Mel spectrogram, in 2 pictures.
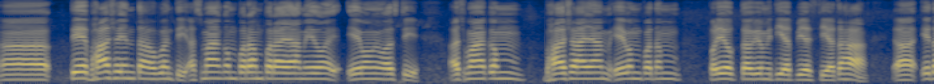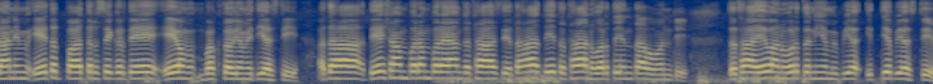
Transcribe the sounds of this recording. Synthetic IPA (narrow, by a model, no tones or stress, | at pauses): t̪eːbʱaːʃɐjɐnt̪ɐɐbʱɐʋɐnt̪iɐsmaːkɐmpɐɾɐmpɐɾaːjaːmeːɐeːʋɐmɐst̪i | ɐsmaːkɐm | bʱaːʃaːjaːmeːʋɐmpɐd̪ɐm | pɾɐjoːk̚t̪ɐʋjɐmit̪ijɐpjɐst̪ʰiɐt̪ɐɦɐ | ed̪aːnimeːt̪ɐt̪̚paːt̪ɾɐsikɾɪt̪eːeːʋɐmbʱɐkt̪ɐʋjɐmit̪iɐst̪i | ɐ̰t̪ɐɦɐ̆t̪eːʃaːmpɐɾɐmpɐɾaːjaːmt̪ɐt̪ʰaːɐst̪iɐt̪ɐɦɐ̆t̪eːt̪ɐt̪ʰaːɐnuʋɐɾt̪ɐjɐnt̪ɐbʱɐʋɐnt̪it̪ɐt̪ʰaːeːʋɐɐnuʋɐɾt̪ɐnijɐmipɐit̪jɐpjɐst̪i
